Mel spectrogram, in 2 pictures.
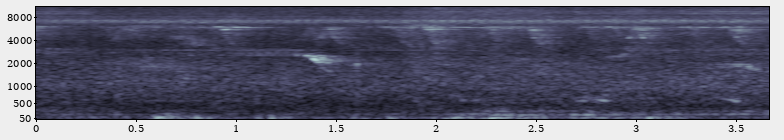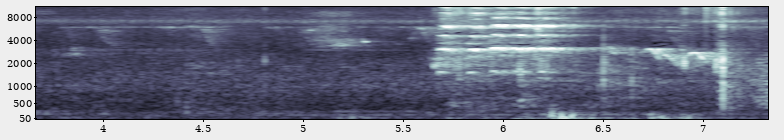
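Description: Birds chirping: a run of faint quick chirps, then a louder, longer call from about six seconds in. Low rumbling bumps sound underneath.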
